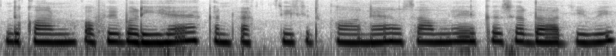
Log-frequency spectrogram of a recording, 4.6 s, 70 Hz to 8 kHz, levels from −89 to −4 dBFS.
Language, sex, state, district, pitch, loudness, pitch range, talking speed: Hindi, female, Punjab, Pathankot, 230 Hz, -13 LUFS, 225-240 Hz, 180 wpm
